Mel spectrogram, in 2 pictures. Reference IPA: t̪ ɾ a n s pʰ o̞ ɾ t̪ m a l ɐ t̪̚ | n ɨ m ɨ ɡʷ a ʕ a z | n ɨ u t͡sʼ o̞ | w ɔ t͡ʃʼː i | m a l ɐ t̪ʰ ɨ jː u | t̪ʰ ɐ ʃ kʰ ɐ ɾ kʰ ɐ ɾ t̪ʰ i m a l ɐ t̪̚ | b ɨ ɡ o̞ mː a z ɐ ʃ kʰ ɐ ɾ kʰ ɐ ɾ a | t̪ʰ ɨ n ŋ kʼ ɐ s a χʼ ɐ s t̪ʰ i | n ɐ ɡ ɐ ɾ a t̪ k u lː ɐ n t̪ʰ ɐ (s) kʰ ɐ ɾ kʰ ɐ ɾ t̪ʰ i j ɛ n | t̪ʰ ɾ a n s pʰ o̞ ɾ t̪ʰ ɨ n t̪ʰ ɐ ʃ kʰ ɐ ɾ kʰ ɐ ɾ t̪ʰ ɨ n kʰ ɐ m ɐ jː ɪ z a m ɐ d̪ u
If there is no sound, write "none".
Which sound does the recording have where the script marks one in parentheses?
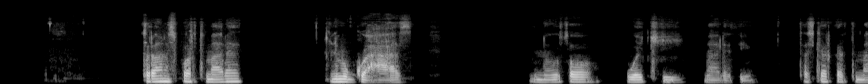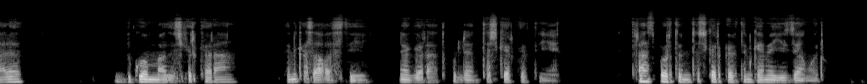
ʃ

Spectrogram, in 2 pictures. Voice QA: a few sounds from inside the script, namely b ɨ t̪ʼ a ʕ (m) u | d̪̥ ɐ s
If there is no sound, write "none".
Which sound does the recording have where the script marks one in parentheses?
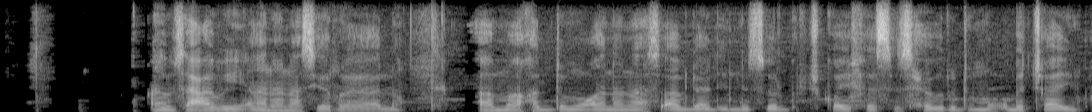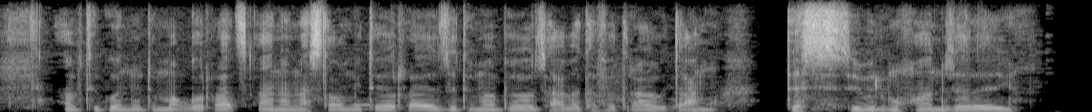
m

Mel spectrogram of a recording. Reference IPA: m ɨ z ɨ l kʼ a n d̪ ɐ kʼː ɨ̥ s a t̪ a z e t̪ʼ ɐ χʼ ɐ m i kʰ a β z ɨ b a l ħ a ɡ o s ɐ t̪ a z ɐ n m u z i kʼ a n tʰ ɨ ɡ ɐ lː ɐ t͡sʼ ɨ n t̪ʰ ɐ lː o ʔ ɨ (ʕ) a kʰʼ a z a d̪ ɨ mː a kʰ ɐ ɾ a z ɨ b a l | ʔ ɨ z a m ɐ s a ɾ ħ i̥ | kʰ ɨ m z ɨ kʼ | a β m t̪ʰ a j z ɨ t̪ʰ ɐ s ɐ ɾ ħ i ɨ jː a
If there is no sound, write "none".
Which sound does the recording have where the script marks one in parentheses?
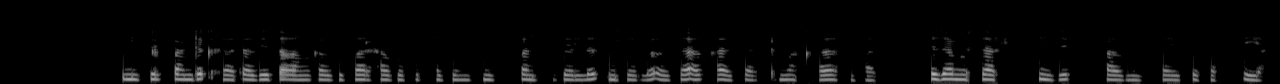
z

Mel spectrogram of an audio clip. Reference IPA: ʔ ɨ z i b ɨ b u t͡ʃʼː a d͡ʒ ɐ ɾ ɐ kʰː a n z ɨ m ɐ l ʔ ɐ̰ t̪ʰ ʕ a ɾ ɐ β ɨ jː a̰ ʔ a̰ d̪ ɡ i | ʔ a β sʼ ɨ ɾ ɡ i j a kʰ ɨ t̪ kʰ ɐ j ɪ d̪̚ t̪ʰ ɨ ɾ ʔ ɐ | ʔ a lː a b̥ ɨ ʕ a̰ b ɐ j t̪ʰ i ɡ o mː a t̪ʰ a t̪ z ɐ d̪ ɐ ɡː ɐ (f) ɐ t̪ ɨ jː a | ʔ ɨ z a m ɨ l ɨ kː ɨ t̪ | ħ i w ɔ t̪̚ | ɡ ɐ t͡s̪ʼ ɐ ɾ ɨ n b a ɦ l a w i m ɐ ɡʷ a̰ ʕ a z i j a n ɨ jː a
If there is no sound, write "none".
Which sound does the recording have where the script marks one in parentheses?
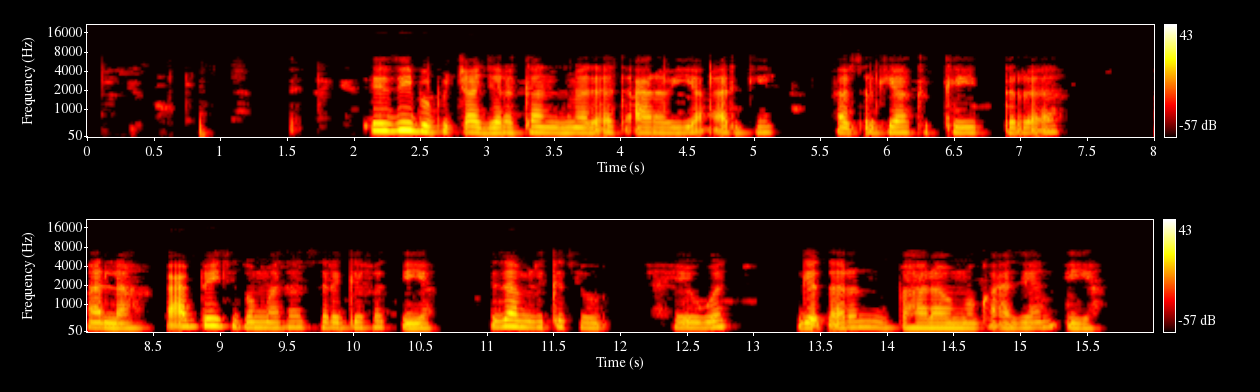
f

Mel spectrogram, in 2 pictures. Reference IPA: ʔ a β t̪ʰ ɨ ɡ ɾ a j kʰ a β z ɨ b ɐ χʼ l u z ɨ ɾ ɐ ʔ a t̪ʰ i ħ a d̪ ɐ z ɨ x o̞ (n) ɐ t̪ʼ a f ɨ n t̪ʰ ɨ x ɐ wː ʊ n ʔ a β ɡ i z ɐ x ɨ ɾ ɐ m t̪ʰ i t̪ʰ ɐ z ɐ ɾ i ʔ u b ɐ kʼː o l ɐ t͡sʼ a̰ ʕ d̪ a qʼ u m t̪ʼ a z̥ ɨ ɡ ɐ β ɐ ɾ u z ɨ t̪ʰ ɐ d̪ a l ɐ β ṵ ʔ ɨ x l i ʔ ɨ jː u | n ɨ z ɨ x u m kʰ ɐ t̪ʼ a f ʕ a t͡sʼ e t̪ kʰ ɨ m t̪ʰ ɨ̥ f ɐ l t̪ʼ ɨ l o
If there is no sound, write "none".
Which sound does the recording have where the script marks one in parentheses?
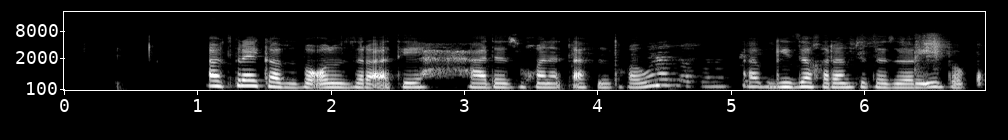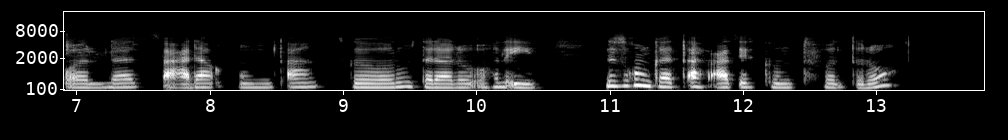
n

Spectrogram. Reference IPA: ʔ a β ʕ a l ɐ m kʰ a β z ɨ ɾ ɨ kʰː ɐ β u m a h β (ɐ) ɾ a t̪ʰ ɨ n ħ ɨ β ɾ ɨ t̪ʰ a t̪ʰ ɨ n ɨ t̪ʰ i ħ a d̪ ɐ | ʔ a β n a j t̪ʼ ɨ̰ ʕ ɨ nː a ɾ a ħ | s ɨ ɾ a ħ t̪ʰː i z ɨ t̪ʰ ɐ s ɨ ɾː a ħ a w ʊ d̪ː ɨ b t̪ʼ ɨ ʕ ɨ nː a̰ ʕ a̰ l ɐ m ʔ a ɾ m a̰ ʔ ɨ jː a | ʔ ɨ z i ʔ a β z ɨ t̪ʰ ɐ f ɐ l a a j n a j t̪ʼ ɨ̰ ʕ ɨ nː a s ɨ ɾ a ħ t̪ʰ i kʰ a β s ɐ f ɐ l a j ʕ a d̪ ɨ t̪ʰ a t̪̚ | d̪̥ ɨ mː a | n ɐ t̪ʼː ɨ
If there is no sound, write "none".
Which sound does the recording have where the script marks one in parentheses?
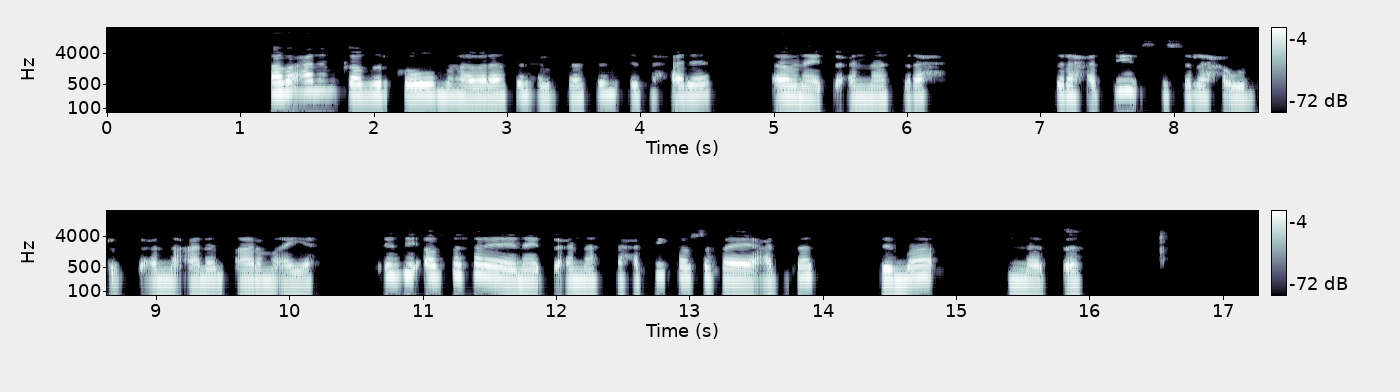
ɐ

